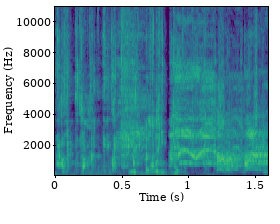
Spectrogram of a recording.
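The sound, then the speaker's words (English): Macaroni and cheese being stirred makes close, wet squelching and sloshing sounds, a continuous sticky churn with a brief pause partway through. “And for the listeners at home, here is some ASMR of the macaroni.”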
